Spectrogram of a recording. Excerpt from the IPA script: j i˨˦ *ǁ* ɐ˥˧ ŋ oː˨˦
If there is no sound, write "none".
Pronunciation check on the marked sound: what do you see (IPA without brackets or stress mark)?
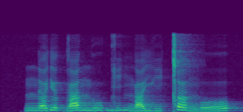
ǀ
